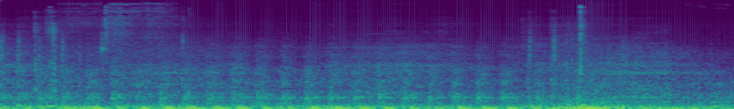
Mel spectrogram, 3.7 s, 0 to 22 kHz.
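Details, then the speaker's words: 2015 Dodge Durango Limited AWD V6, 202,598 miles, no-start: after starting fluid is sprayed in, the engine catches and runs unevenly for a few seconds, then dies, confirming a fuel delivery problem; injector pulse is good, fuel pump suspected. "Starts right up. Takes a minute, starts up, and then dies. So basically, guys, a little bit of starting fluid shows us we got a fuel delivery problem."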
